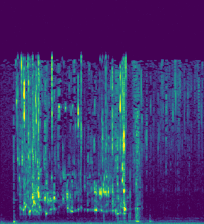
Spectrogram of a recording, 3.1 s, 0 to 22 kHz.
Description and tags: These are various subtle drink mixing sounds including bottle clinking, swirling a drink, pouring a drink into a whiskey glass, ice cubes dropping into a glass. AT MKE 600 into a Zoom H6n. No edits, EQ, compression etc. There is some low-mid industrial noise somewhere around 300hz. Purists might want to high-pass that out.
